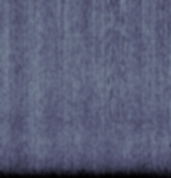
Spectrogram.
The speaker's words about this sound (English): Give yourself a hand clap for doing a great job.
